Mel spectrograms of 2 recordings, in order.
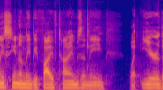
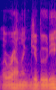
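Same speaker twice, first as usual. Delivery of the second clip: ordinary talk, nothing marked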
